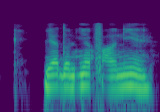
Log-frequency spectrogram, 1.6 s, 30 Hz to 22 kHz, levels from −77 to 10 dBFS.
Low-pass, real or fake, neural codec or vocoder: 5.4 kHz; fake; codec, 24 kHz, 3.1 kbps, DualCodec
